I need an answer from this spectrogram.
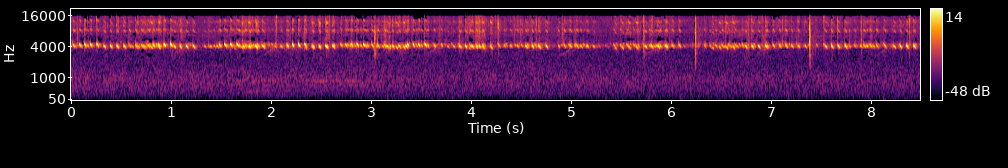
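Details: Crickets chirping steadily in a natural setting, a bright pulsed trill repeated in short bursts with brief gaps, a faint overtone above and occasional sharp clicks.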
